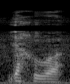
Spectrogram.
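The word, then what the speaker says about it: Yahuah: spelling uh y a h u a h yahuwah yahuwah uh okay further back now it's like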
